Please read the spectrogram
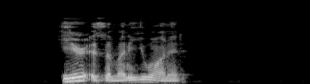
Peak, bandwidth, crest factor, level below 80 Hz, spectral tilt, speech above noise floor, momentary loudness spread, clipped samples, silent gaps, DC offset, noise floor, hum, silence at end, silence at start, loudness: -2 dBFS; 9.4 kHz; 18 dB; -54 dBFS; -6 dB/octave; 60 dB; 8 LU; under 0.1%; none; under 0.1%; -77 dBFS; none; 1.25 s; 0.6 s; -18 LUFS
